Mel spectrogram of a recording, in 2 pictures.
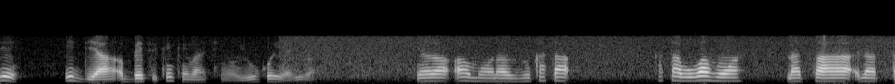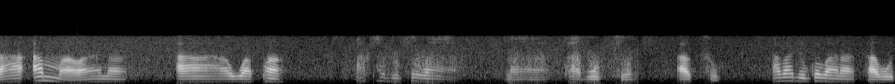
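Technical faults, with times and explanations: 6.95 s and 9.72 s, dropped samples: a few samples were likely lost from the stream, so the waveform jumps abruptly and each point sounds as a single sharp click.
12.22 to 15.43 s, codec payload misread: right after "a wapan", the decoder unpacks the G.726 code words in the wrong bit order, burying the speech in harsh distortion until both sides agree again.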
